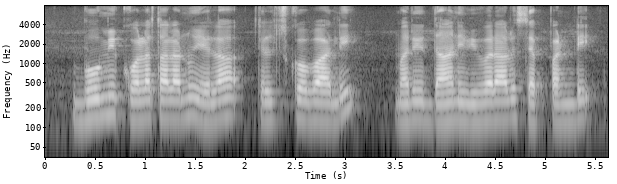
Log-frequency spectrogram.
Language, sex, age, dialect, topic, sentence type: Telugu, male, 18-24, Southern, agriculture, question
